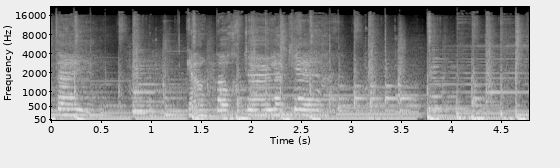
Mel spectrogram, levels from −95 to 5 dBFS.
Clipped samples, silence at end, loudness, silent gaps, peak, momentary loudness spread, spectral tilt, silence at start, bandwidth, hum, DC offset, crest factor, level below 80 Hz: under 0.1%; 0 s; -12 LUFS; none; 0 dBFS; 6 LU; -5.5 dB/octave; 0 s; 19 kHz; none; under 0.1%; 12 dB; -16 dBFS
